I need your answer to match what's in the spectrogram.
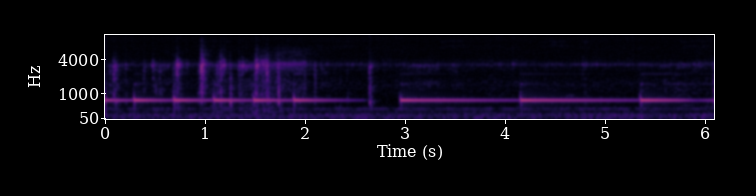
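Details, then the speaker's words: Duramax work truck with a FASS fuel system, just after a fuel filter change: steady electric pump tone around 800 Hz with soft clicks and relay ticks as the fuel pumps kick on before start; transfer pump priming normally. "the fuel pumps kick on. Fire it up and just let it idle."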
